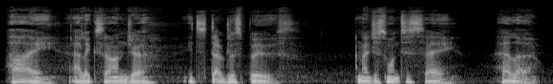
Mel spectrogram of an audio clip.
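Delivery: low, slow seductive voice; sexy voice. Acted. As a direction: purr her name slowly and low. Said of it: "say my name in that sexy voice".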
